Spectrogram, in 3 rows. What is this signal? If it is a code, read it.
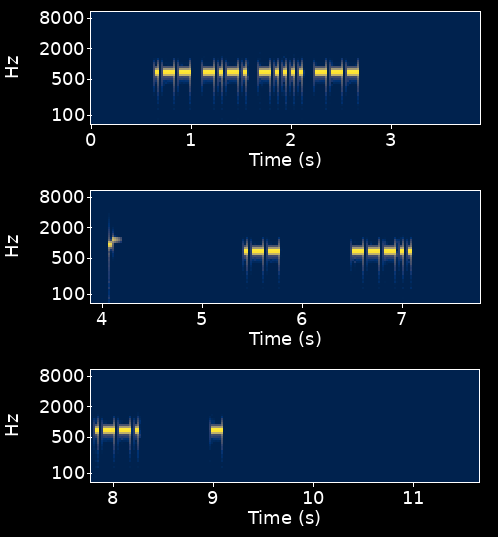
Morse code, heard as a keyed tone, about 29 wpm, spaced as for 15 wpm, 700 Hz. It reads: WC6O W8PT
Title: USA Call Signs - 4 Characters - 6x Character Spacing - 30wpm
